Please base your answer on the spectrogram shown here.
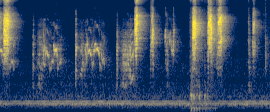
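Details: Four budgies playing in and on their cage keep up busy chatter: rapid harsh chirps, grating warbles and loud squeaks in close succession, with a soft thump midway and steady low hum.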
